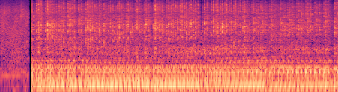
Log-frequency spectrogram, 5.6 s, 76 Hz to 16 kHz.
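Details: Harley-Davidson Iron 883 before booster setting to reduce engine heat: fires up and settles into a steady, deep, lumpy V-twin idle with even pulses and no knocks; running fine.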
